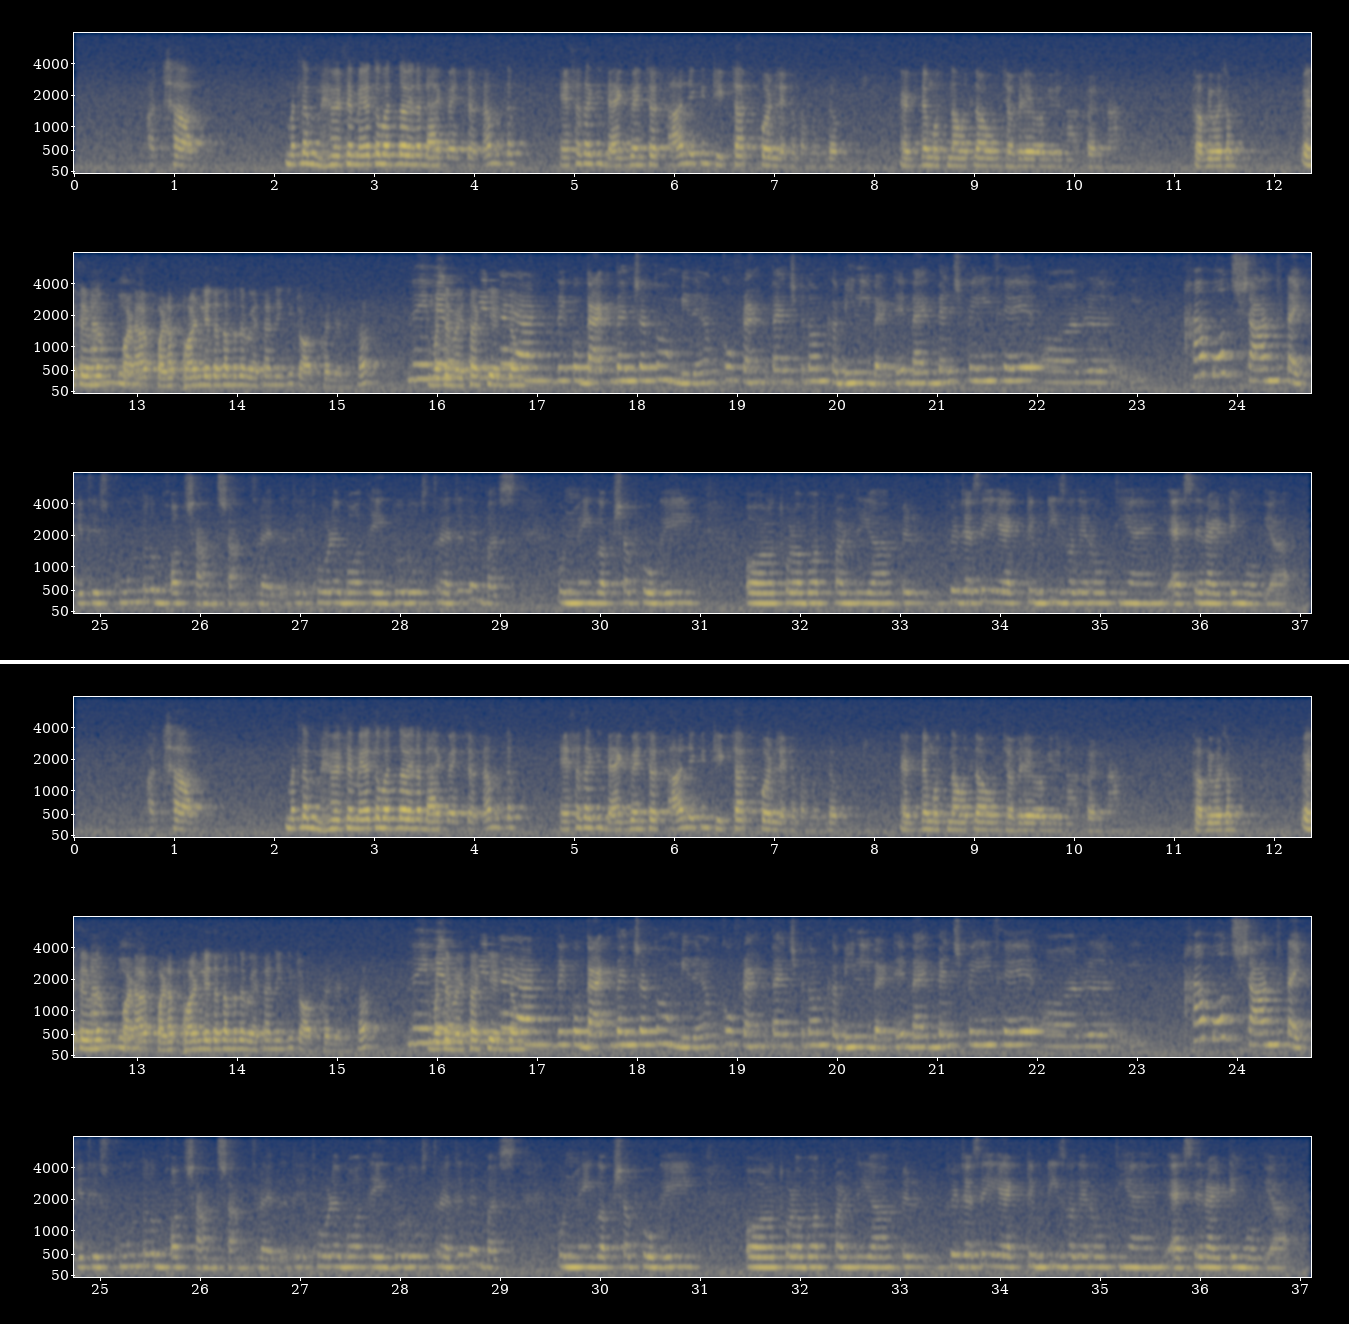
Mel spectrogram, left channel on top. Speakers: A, on the right (about 80°); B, on the right (about 40°).
A: अच्छा मतलब मैं- वैसे मैं तो मतलब है ना बैक बेंचर था मतलब ऐसा था कि बैक बेंचर था लेकिन ठीक ठाक पढ़ लेता था मतलब एकदम उतना मतलब झगड़े वगैरह ना करना कभी मतलब ऐसे मतलब
B: हाँ वही
A: पढ़ा पढ़ा पढ़ लेता था मतलब ऐसा नहीं कि टॉप कर लेता था
B: नहीं मेरा
A: मतलब
B: तो
A: ऐसा कि
B: ये
A: एकदम
B: था यार देखो बैक बेंचर तो हम भी थे हमको फ्रंट बेंच पे तो हम कभी नहीं बैठे बैक बेंच पे ही थे और ये- हाँ बहुत शांत टाइप के थे स्कूल में तो बहुत शांत शांत रहते थे थोड़े बहुत एक दो दोस्त रहते थे बस उनमें ही गपशप हो गई और थोड़ा बहुत पढ़ लिया फिर फिर जैसे ये एक्टिविटीज़ वगैरह होती हैं ऐसे राइटिंग हो गया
